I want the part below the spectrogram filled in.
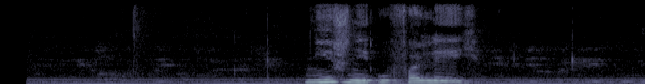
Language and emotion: Russian, neutral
